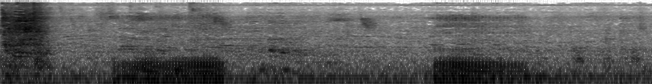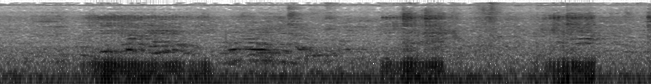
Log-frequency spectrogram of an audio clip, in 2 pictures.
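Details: Snoring from Jacko the Chow Chow while he sleeps: a steady series of gravelly, rumbling breaths roughly every three seconds, five in all, with a sharp tap at the start and quiet room noise between them.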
